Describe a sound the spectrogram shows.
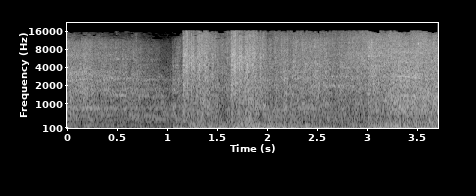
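Debris crashes down with a loud rumble.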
